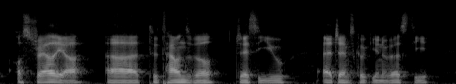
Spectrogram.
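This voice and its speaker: A man's very deep, low voice with monotone, flat intonation. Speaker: podcast host, marine biodiversity researcher. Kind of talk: interview (being interviewed). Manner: hesitant, many fillers.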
